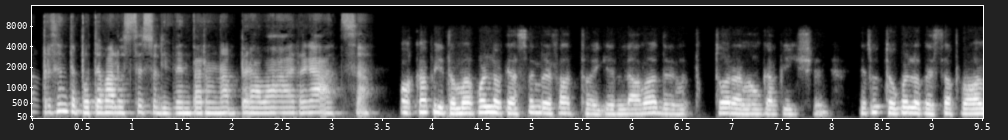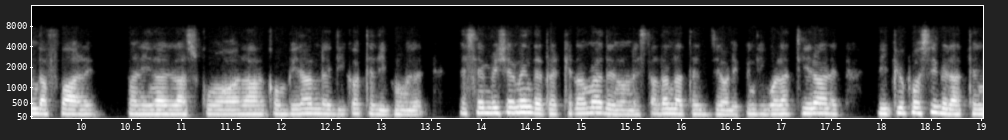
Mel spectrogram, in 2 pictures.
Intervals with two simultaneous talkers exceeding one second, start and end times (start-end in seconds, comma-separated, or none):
none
